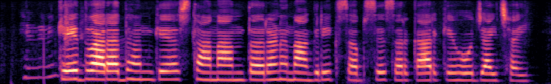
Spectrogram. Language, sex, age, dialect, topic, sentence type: Magahi, female, 56-60, Western, banking, statement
